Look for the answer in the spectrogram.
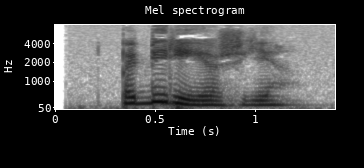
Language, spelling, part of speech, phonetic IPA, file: Russian, побережье, noun, [pəbʲɪˈrʲeʐje], Ru-побережье.ogg
- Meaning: shore, coast, seaboard, littoral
